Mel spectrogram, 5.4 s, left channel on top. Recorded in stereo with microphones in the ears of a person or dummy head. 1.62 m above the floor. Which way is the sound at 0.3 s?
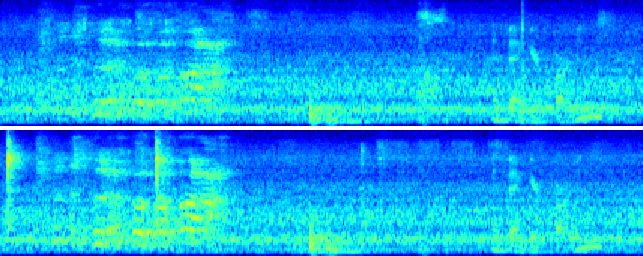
40° right (ahead or behind).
